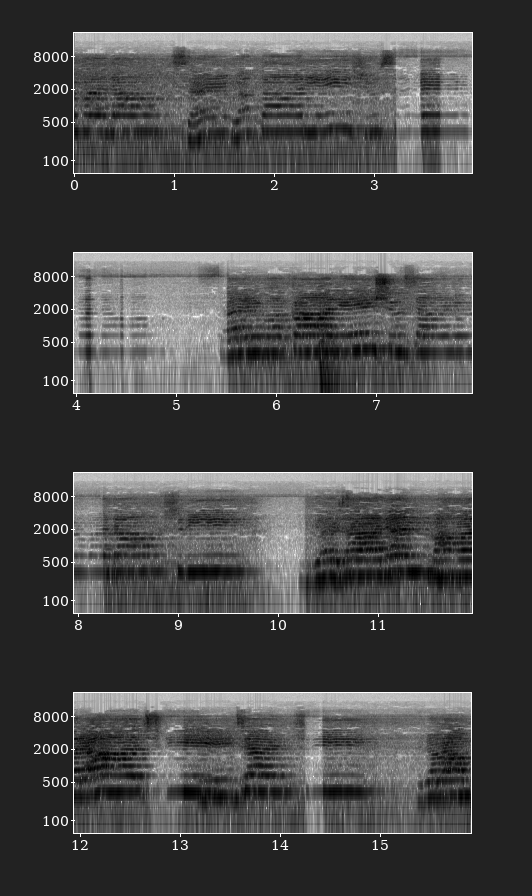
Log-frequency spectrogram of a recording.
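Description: Group of young women singing a Goan Ghumat Arti devotional song together, with long held notes and a pause of about two seconds a few seconds in.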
